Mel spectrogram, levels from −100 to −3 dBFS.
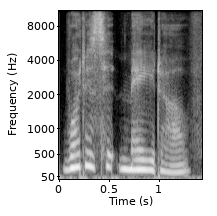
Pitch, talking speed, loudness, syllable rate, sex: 195 Hz, 210 wpm, -16 LUFS, 3.8 syllables/s, female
